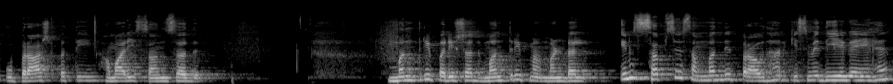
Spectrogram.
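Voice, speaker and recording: A man teaching an exam-prep class, who asks rhetorical questions, answers them himself and repeats key terms. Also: high-pitched. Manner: repeats key terms, says "ठीक है" often.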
